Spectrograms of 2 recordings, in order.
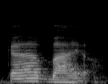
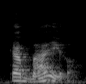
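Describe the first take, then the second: First: Say-along model. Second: Said in the usual way. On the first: Shown as a demonstration. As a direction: stretch "Caballo" for learners to repeat. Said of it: "Say it with me now". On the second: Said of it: "we can say".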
